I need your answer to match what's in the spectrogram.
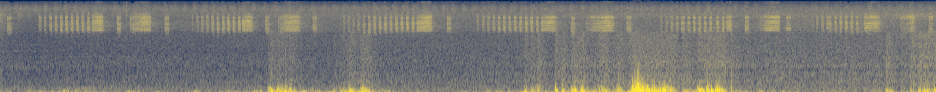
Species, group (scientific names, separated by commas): Amphipsalta cingulata, Cicadidae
